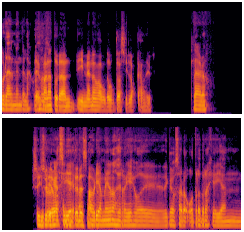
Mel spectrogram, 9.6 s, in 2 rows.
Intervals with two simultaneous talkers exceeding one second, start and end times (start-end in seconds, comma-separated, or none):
5.5-6.8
